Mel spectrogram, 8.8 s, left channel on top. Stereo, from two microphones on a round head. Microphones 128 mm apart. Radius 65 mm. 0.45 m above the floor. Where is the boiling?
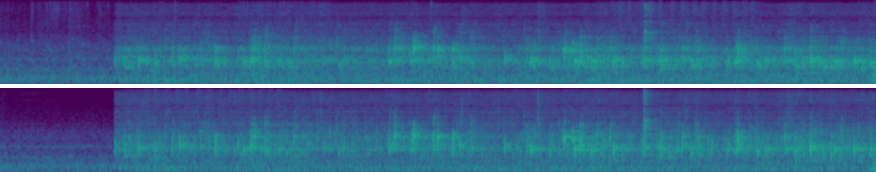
65° right (ahead or behind), 0.6 m.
